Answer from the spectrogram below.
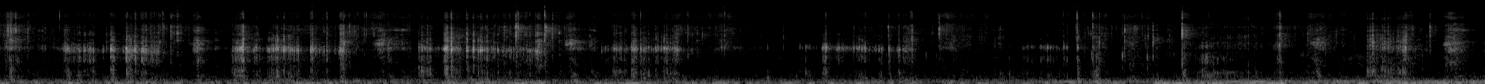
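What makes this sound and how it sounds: A kitchen knife shaves and scrapes the surface of a hand-sized, solid pink bar soap with a glitter coating, held in gloved hands. The result is a steady run of dry, crunchy scraping and crackling strokes with bright, gritty texture over a faint low rumble.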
